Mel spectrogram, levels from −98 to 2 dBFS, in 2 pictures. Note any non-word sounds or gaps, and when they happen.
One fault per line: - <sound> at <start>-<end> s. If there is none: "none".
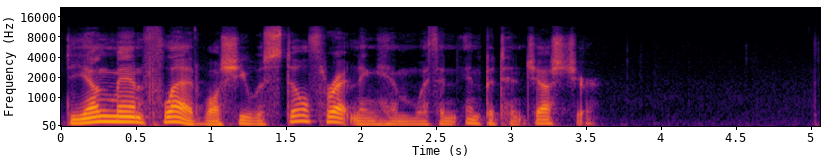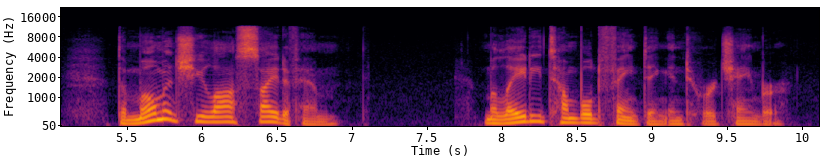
none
